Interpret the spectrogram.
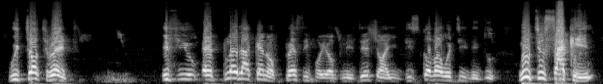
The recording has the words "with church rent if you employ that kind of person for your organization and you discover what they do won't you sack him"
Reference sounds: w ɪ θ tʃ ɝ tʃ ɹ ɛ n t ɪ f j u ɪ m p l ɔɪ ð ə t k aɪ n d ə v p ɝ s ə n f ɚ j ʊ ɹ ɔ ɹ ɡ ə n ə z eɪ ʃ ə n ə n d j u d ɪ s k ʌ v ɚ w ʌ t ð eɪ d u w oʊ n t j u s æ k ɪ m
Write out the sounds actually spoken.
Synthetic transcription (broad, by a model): w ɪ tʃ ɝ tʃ ɹ ɛ n t ɪ f j u ɪ m p l ɔɪ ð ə t k aɪ n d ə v p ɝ s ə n f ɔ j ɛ ɔ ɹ ɡ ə n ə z eɪ ʃ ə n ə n j u d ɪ s k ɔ v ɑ w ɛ t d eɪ d u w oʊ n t j u s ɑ k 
